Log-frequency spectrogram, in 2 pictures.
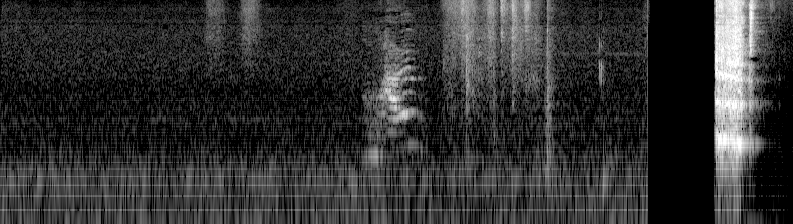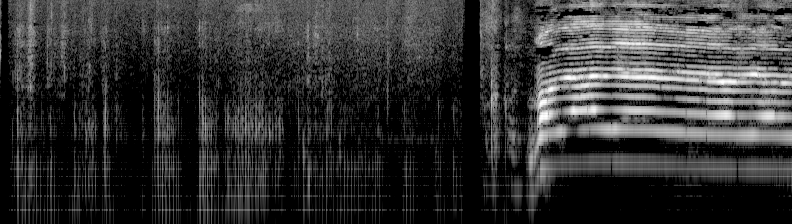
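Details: Pet cat giving one long, drawn-out meow near the end, steady and slightly falling, after a stretch of quiet room noise and a sharp thump.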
